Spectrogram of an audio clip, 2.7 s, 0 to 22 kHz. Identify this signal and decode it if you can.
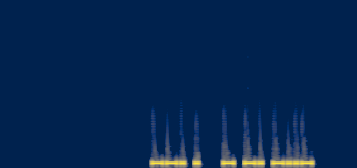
Morse code, heard as a keyed tone, about 44 wpm, 700 Hz. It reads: GE TNX
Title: Practice QSO - Exchange 1 - Beginning - 45wpm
